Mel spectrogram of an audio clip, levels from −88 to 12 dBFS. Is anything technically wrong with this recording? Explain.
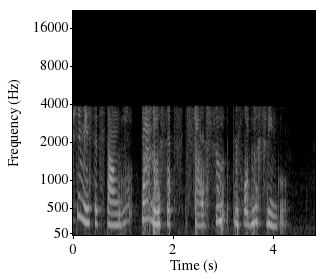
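Yes. From 0.90 to 3.91 s there is a codec payload misread. The G.726 code words arrive in the wrong bit order, so the decoder rebuilds wrong sample differences. The speech is buried in harsh distortion.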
